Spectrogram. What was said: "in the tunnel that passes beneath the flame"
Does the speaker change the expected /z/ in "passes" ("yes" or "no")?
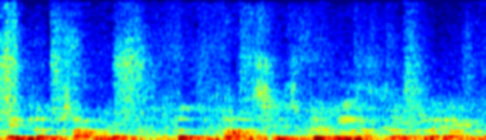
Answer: no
